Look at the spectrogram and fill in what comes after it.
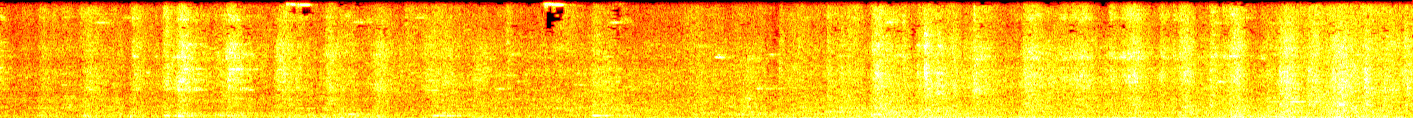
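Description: Freight cars of a CSX train, tank cars and then a loaded centerbeam lumber flatcar, rolling past close by: a steady low rumble with wheels clicking over rail joints, the clicks coming thicker in the second half, and a few short wheel squeaks in the first half.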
